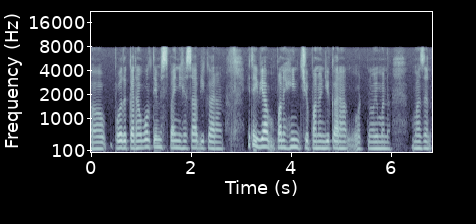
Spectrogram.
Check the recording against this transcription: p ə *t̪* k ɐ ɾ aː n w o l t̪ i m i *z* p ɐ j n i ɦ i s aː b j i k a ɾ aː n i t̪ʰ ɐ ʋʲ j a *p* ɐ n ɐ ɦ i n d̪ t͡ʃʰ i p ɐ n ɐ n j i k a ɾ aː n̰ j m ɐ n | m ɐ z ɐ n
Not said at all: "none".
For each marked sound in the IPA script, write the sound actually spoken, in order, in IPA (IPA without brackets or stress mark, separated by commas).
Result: d̪, s, p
